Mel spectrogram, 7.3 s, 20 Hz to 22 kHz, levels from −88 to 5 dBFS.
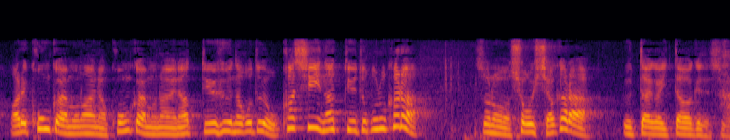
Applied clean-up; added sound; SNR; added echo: none; none; none; none.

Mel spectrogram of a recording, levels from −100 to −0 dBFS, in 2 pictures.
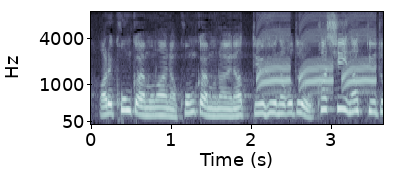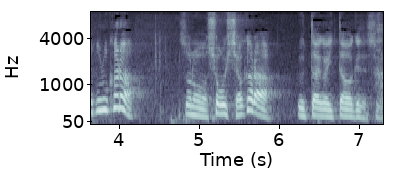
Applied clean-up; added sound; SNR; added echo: none; Alarm; 6 dB; none.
